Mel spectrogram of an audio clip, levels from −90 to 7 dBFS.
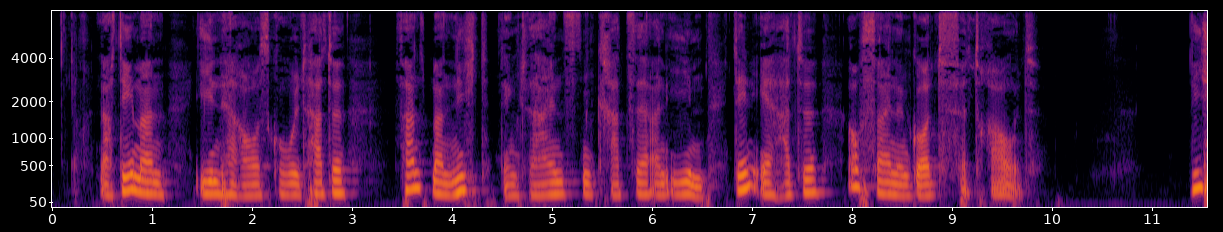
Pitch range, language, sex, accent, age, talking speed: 130-145 Hz, German, male, German, 60-79, 110 wpm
